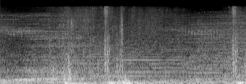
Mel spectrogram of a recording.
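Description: Sound effects for a giant animated dinosaur stomping: several heavy thuds over a low rumble, with background music underneath.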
